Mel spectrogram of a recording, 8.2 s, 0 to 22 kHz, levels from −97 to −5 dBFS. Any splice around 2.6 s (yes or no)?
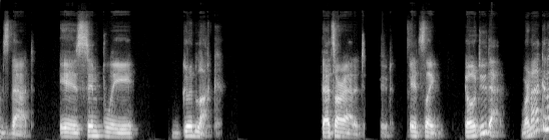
no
